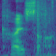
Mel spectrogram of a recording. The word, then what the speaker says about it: Caesar: There is no soft C in the Latin alphabet, so the Romans would have called Caesar Kaiser as well.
